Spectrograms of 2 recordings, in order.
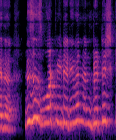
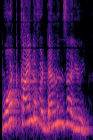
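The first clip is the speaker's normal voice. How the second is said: ordinary talk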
